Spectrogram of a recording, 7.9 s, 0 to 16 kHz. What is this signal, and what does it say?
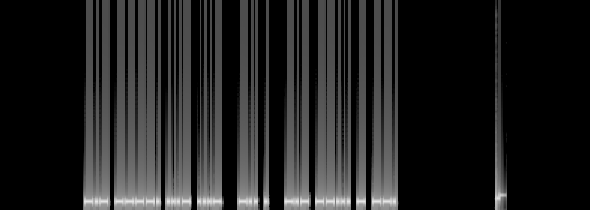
Morse code, heard as a keyed tone, about 36 wpm, 700 Hz. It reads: K9VV DE K7TG
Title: USA Callsign DE Callsign - 4 Characters - 35wpm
